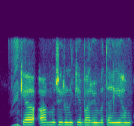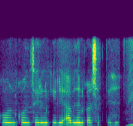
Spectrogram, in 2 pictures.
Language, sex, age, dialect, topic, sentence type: Hindi, male, 18-24, Garhwali, banking, question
